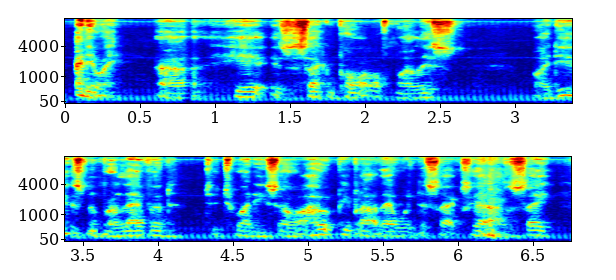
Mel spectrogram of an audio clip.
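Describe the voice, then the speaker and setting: A man's voice: a little high, fast. A young man with a cold, talking to camera in a rambling way with many fillers and restarts. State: has a cold. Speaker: vlogger. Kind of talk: casual talk to camera. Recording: noisy background hiss.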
